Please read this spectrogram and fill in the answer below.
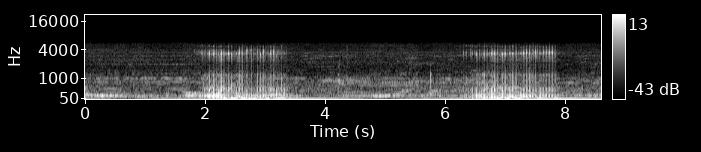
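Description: Two long, loud, rattling snores about four seconds apart, with quieter noisy breathing between them. Snoring in a sleeping dog.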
